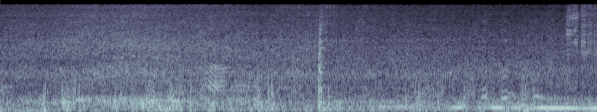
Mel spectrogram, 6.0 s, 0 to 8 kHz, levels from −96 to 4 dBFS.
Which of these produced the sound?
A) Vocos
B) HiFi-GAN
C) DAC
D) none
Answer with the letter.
D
